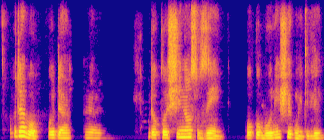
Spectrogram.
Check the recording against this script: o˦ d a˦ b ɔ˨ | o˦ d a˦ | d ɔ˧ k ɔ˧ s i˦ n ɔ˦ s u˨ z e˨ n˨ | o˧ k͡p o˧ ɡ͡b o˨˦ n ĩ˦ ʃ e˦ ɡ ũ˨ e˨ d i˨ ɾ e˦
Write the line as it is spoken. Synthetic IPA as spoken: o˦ d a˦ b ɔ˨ | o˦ d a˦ | d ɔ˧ k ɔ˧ ʃ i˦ n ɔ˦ s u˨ z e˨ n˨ | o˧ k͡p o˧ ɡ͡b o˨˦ n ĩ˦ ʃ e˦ ɡ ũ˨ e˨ d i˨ l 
